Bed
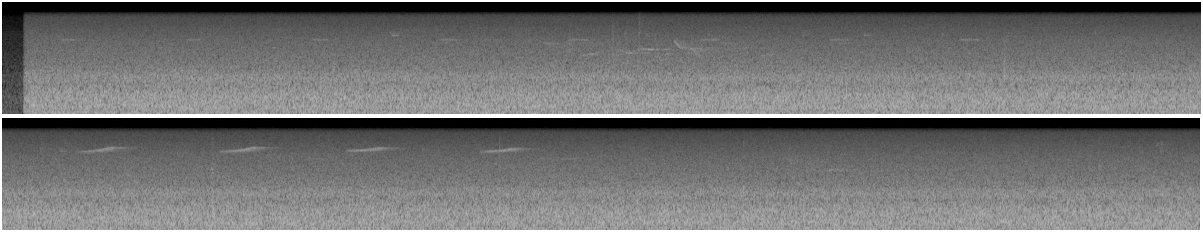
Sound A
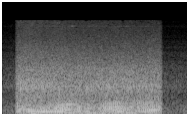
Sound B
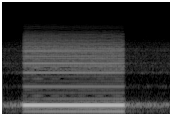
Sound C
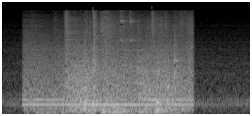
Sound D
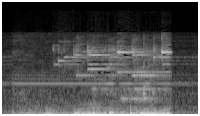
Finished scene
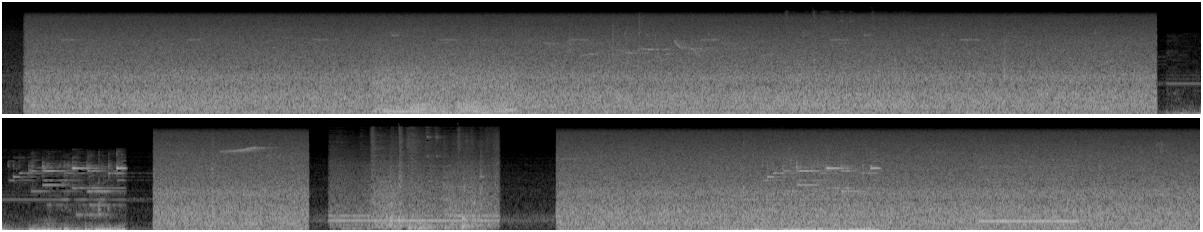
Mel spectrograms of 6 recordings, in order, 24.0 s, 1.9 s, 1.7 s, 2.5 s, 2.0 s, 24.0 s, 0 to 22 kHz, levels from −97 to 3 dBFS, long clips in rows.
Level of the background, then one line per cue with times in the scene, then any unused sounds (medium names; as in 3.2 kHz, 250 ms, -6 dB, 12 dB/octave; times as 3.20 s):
bed -7 dB
3.56 s: add A -7 dB
7.20 s: add C -14 dB
11.54 s: replace with D -13 dB
15.05 s: replace with C -8.5 dB + bass shelf 400 Hz +5 dB
19.08 s: add D -3 dB + peak limiter -19.5 dBFS
21.54 s: add B -6.5 dB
